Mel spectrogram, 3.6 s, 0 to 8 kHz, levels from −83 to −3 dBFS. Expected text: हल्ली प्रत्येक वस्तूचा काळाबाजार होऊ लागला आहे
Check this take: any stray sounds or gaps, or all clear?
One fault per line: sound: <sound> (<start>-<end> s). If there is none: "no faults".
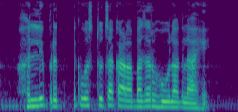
sound: dropout (1.0-1.1 s)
